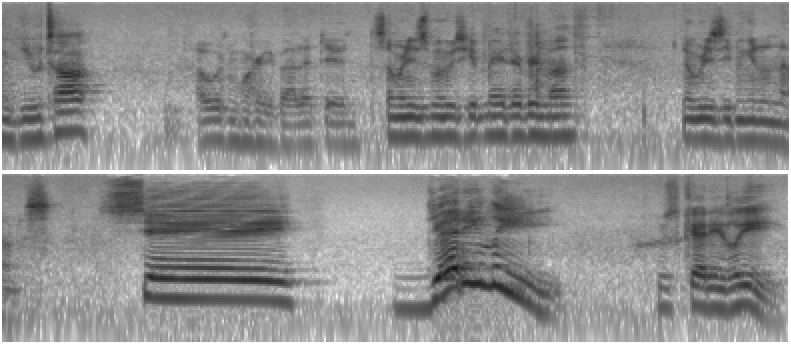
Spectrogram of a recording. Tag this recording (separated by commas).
Speech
